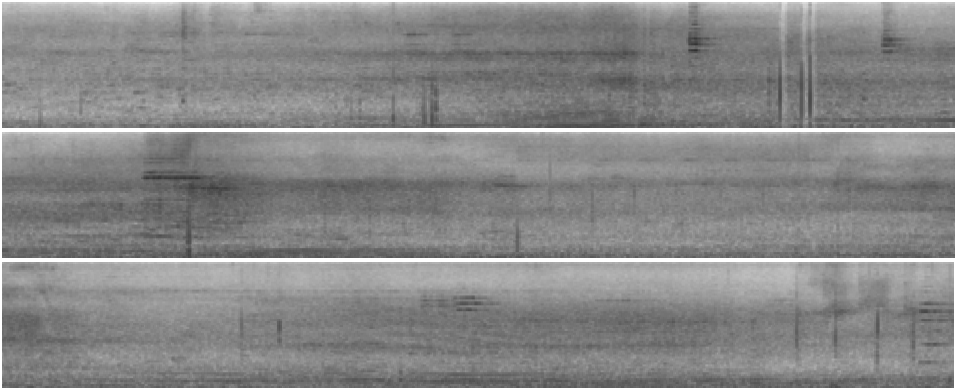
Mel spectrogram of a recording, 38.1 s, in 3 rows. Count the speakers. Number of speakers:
0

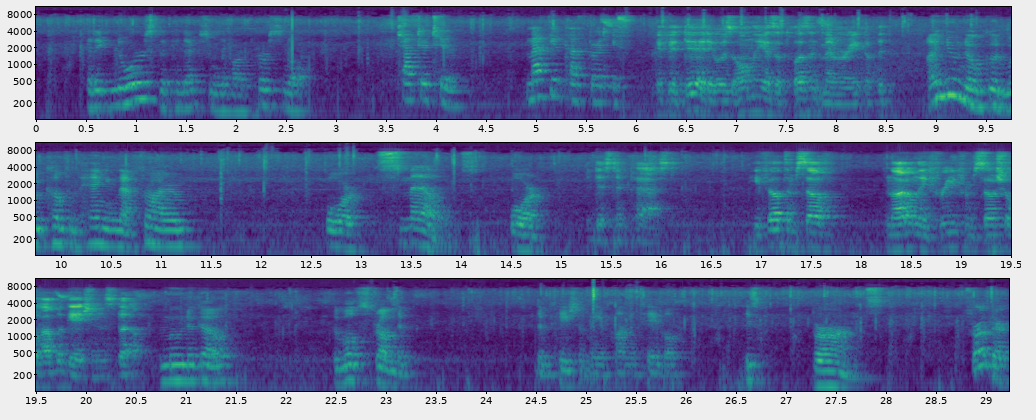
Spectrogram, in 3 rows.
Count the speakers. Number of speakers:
5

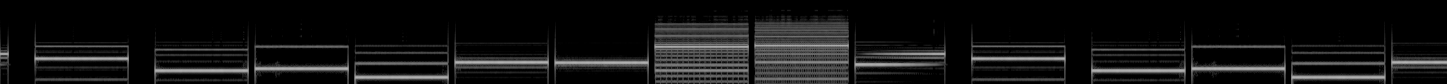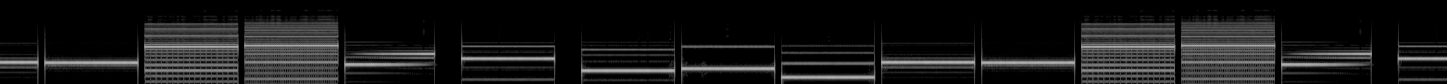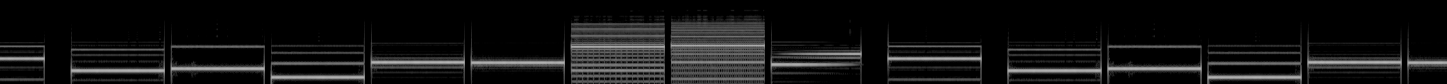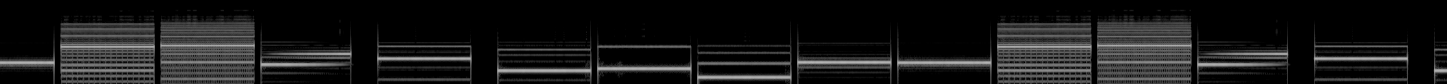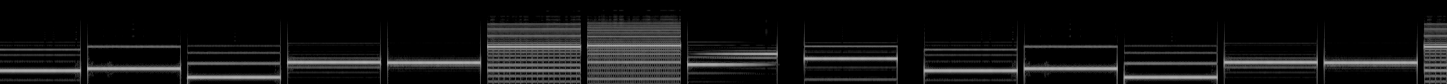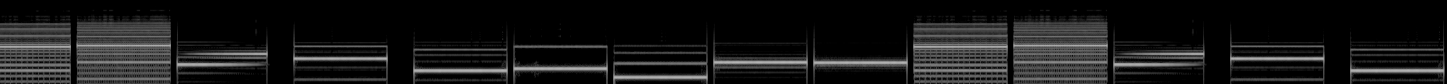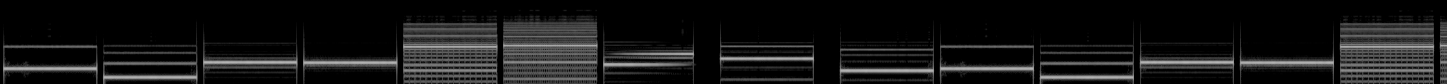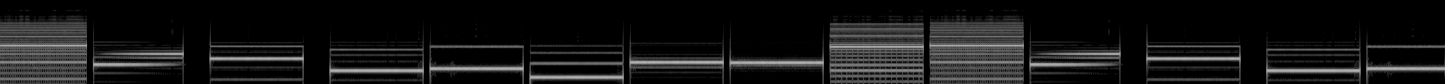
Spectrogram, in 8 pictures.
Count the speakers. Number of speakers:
0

